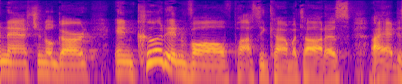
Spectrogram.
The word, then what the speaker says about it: Posse Comitatus: That's different than the National Guard and could involve Posse Comitatus.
